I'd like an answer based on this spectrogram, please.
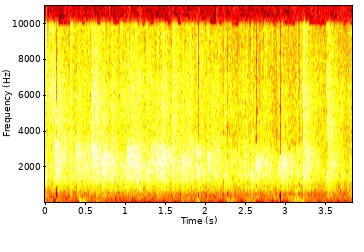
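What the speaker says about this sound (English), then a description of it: "let's make that applause bigger and better for Usen Ekong Udo." A crowd claps steadily at a church convention session, a dense sustained round of applause from a large audience that swells slightly and continues throughout.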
